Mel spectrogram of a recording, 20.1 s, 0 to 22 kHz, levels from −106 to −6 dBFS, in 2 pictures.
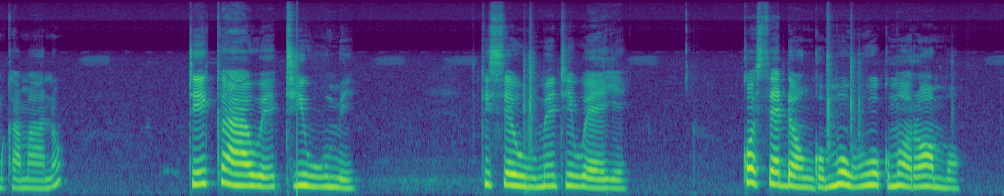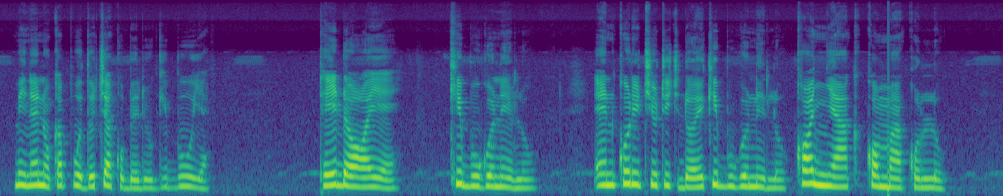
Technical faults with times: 2.98 repeated buffer
18.92 repeated buffer

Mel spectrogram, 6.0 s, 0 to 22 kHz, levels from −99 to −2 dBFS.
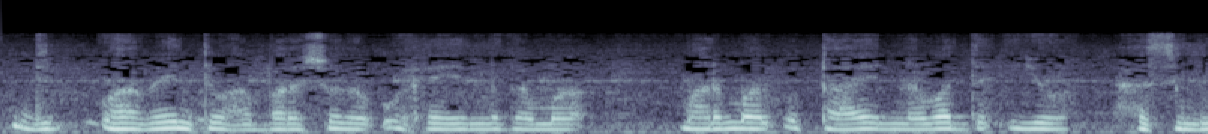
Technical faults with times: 0.00-6.04 low-delay AAC compression

